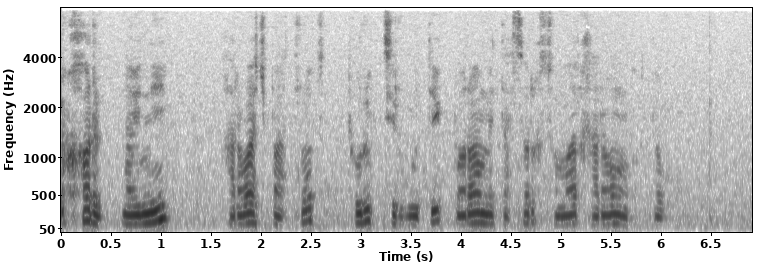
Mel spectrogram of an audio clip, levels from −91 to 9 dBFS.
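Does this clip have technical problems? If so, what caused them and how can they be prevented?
Yes. Noise suppressor artifacts run through the whole clip. The room noise sits about 19 dB below the speech, and the suppressor pulls it down by about 12 dB in each frame where it judges a band to be steady noise. As a result the background drops away in the gaps and comes back up under the speech. This can be prevented by using a milder suppression setting, or by reducing the room noise at the microphone so the suppressor has less to remove.

There is also speech cut by the noise suppressor between 4.41 and 4.94 s. Within that stretch, brief portions of the speech, about a tenth of a second in total, are classed as noise and turned down along with the background, with the deepest dip about 10 dB. Those moments sound swallowed or faint compared with the surrounding speech. The call microphone processing is limiting the band, with nothing above 8 kHz, and that part is working as intended. 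This can be prevented by using a less aggressive suppressor, or one that detects speech more reliably, so that quiet parts of the speech are left alone.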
